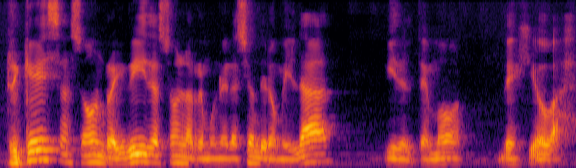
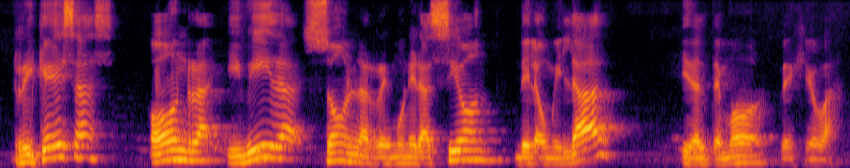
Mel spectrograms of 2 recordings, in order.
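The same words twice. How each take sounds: First: A quiet, lower second reading; repeated scripture, softer and lower. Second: Scripture reading. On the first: Preacher repeats the verse softer to his congregation. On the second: Reading the verse slowly. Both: Acted.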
